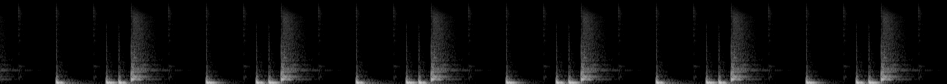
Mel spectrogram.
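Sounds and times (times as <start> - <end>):
kick drum technique exercise: 0.6 - 1.4, 2.1 - 2.8, 3.6 - 4.4, 5.1 - 5.8, 6.6 - 7.4, 8.1 - 8.8.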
